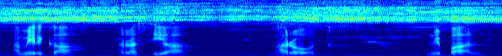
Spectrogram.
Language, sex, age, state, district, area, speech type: Santali, male, 18-30, West Bengal, Birbhum, rural, spontaneous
